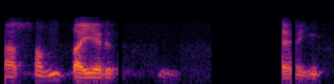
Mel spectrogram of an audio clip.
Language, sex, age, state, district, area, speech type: Tamil, male, 45-60, Tamil Nadu, Erode, rural, conversation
